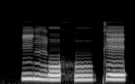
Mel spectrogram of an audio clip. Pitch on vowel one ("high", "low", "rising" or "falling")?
high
